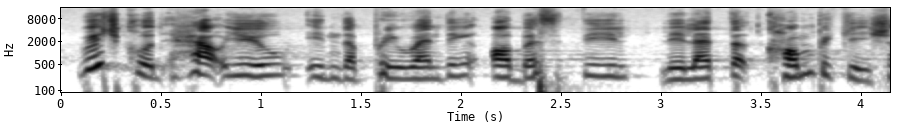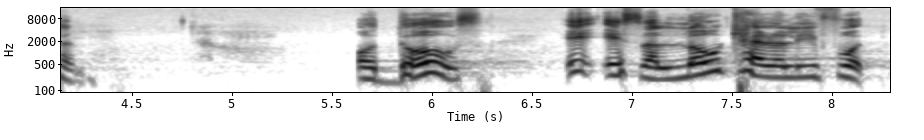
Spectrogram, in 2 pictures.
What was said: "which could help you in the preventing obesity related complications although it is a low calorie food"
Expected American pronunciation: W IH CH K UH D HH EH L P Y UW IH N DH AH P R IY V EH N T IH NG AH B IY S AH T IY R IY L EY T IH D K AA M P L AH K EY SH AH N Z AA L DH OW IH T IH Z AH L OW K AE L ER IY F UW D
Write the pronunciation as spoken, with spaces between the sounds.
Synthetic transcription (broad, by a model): W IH CH K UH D HH EH L P Y UW IH N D AH P R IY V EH N T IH NG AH B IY S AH T IY L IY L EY T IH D K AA M P L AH K EY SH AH N AA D OW IH T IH S AH L OW K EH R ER IY F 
